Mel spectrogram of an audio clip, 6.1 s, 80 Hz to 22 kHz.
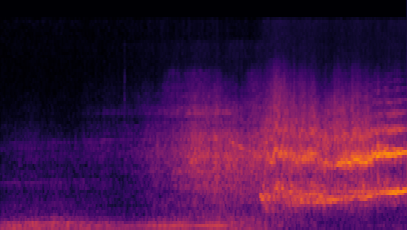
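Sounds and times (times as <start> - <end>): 
truck engine rumbling: 0.0 - 6.0
truck tires skidding to a stop: 1.5 - 6.0.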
